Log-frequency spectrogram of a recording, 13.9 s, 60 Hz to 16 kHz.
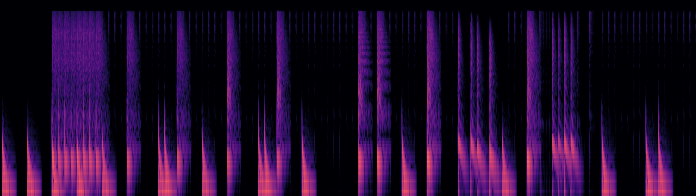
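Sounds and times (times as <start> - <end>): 
electro MIDI drums: 0.0 - 6.3, 9.4 - 12.3, 12.9 - 13.4.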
